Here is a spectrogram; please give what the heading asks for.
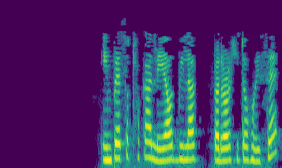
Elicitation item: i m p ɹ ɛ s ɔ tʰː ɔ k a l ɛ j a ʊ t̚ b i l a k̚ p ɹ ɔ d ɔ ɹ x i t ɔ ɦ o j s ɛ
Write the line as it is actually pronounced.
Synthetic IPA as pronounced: i m p ɹ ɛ s ɔ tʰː ɔ k a l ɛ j a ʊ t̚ b i l a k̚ p ɹ ɔ d ɔ ɹ x i t ɔ ɦ o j s ɛ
